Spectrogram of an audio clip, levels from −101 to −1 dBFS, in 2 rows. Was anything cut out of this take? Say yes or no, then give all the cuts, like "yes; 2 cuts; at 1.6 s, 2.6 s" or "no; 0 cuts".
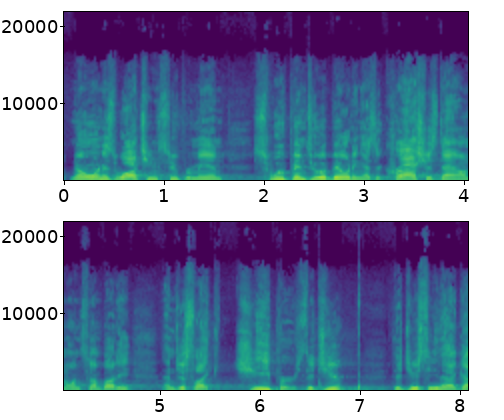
no; 0 cuts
